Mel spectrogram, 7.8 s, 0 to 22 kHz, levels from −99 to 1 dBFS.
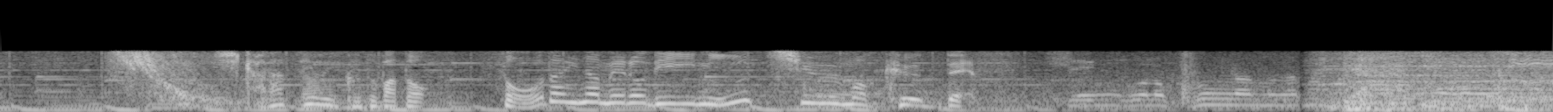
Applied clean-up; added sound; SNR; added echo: none; none; none; none.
